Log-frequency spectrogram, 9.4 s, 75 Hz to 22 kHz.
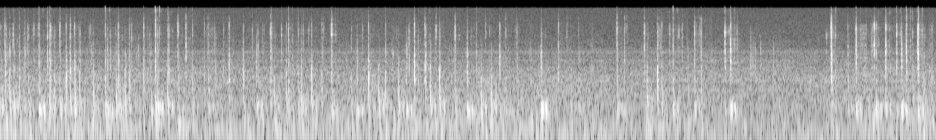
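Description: Fingertips with short green nails type rapidly on the low-profile plastic keys of a 13-inch aluminum MacBook Pro laptop keyboard. The result is a quiet, steady stream of short, bright clicky taps with soft thuds underneath. Each tap dies away almost instantly, with a few louder taps near the end.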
